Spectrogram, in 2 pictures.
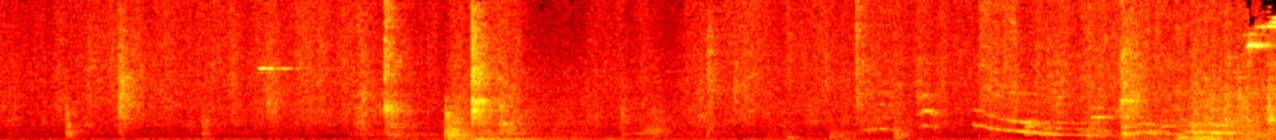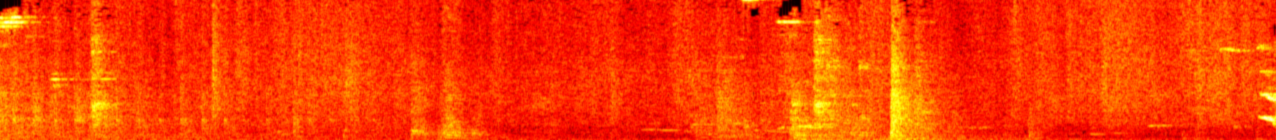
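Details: Four-week-five-day-old Australian Shepherd puppies from Winnie's litter, raised on a farm, give thin high whimpers that slide downward in short runs midway, set among heavy thumps, knocks and rustling handling noise.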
